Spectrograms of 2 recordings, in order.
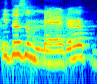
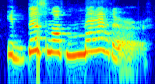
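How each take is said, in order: First: "Does not" is contracted into one syllable. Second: "Does not" is said as two full words. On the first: "You could say it doesn't matter" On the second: "which is it does not matter"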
